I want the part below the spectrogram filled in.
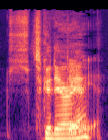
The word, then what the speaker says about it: Scuderia: It's the Scuderia? – Yes.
